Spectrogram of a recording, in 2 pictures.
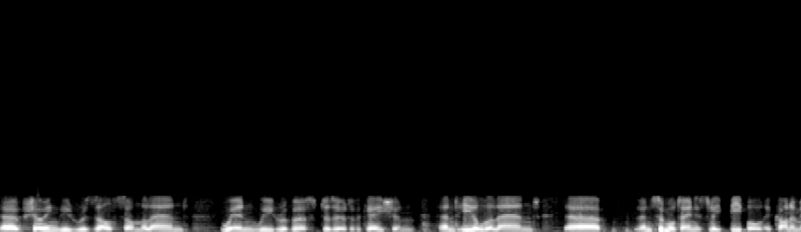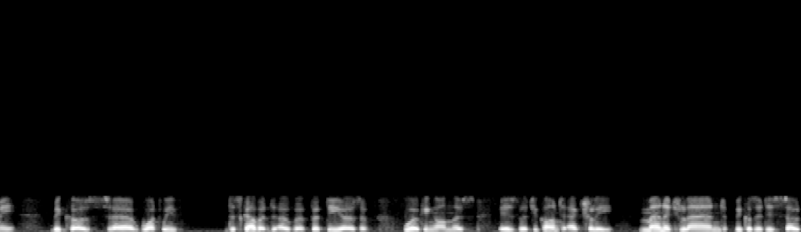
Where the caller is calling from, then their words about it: Albuquerque, New Mexico, United States; From Albuquerque.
